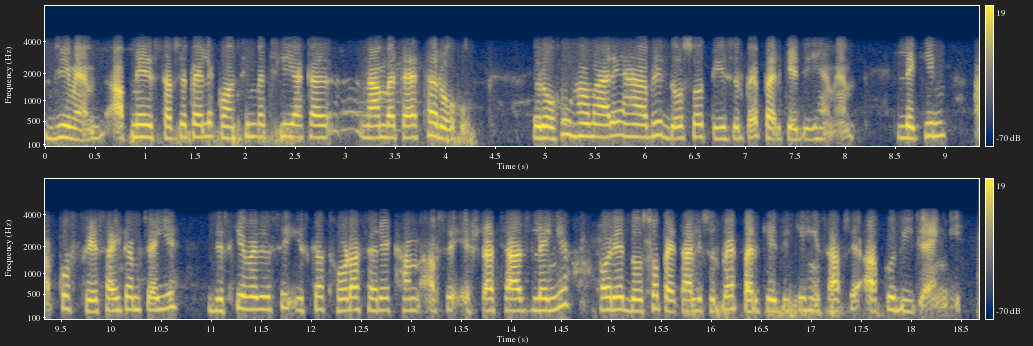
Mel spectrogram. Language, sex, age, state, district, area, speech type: Hindi, male, 30-45, Uttar Pradesh, Sonbhadra, rural, conversation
